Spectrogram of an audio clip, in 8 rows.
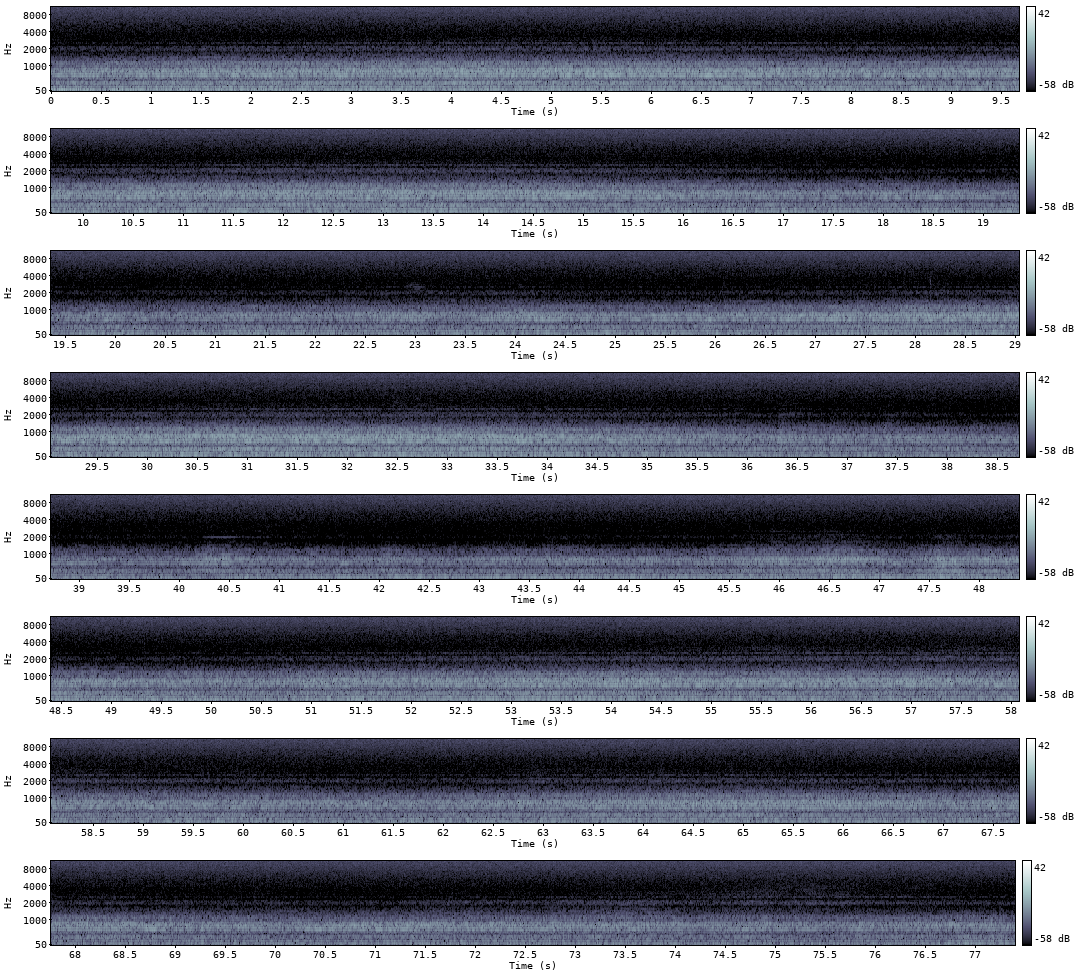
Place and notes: Recorded with LOM contact mics. Traffic jam makes the bridge vibrate constantly producing low frequencies and harmonics.
Zuid-Holland, Nederland, 2 August 2021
